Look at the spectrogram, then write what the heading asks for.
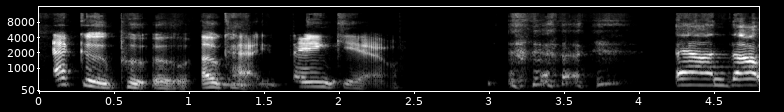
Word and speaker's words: ʻEkūpū: And while you do that, will you help me with the pronunciation? Echo pu. Echo pu.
